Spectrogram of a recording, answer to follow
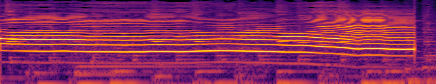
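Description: A man's long, high wailing cry held on one drawn-out note that sags in pitch near the end, over background music with a bass line.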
